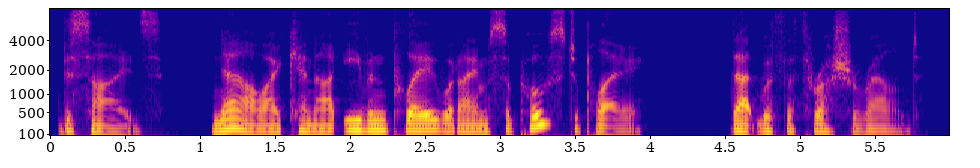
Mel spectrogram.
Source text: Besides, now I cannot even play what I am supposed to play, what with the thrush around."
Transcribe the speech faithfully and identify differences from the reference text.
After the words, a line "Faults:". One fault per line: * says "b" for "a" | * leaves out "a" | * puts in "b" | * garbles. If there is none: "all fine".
Besides, now I cannot even play what I am supposed to play, that with the thrush around."
Faults:
* says "that" for "what"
